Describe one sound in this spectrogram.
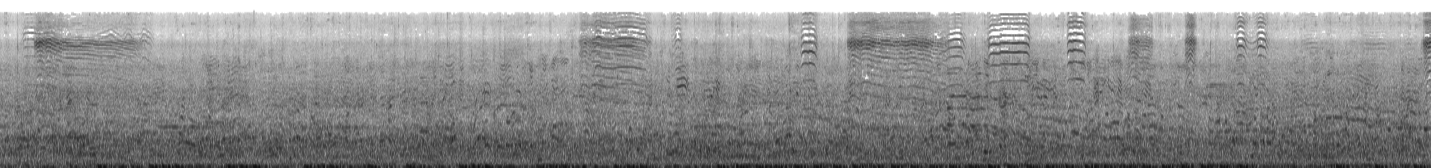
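A large crowd chatters loudly all around, outdoors.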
